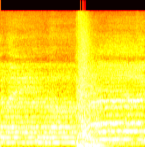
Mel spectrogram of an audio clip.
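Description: A male voice chants a noha, a Shia lament, in a long held note over a low, steady vocal drone. A deep thump comes a little past a second in and the voice moves to a new note, part of a beat that recurs about once a second.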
